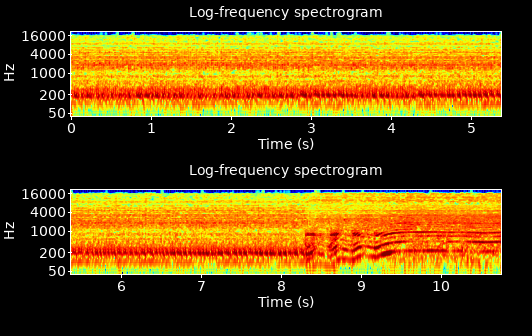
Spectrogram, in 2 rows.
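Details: Stihl MS230 chainsaw, old and well-used, after replacement carburettor fitted and tuned: steady buzz then snaps cleanly up to a high, even scream with no bogging; carburettor set right, normal running.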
